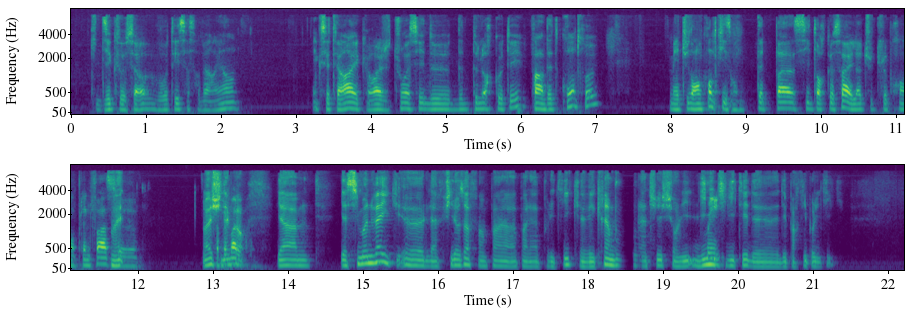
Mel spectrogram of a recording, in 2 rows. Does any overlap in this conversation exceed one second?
No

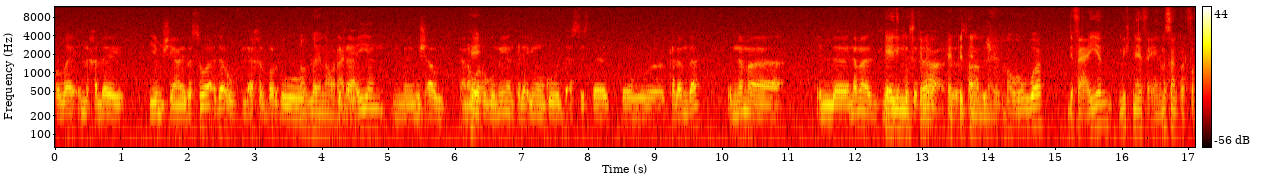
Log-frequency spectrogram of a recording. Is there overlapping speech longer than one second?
Yes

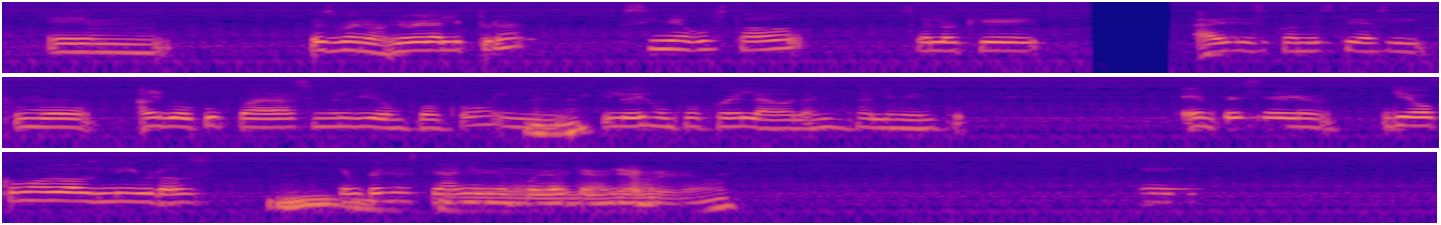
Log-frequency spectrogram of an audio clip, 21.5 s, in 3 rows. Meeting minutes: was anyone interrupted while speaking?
Yes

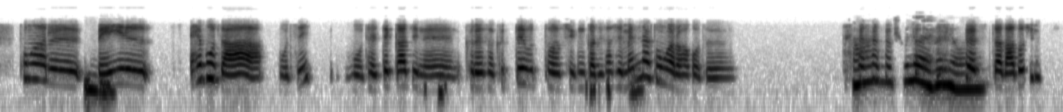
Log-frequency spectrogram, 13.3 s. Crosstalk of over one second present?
No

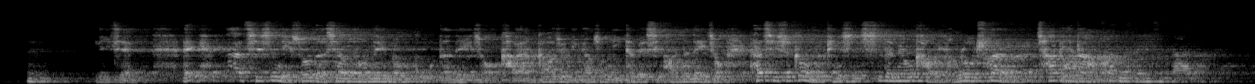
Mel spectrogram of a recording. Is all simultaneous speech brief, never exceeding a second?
Yes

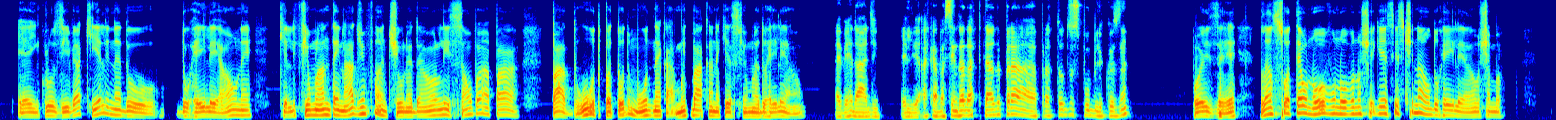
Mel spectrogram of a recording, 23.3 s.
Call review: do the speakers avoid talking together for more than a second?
Yes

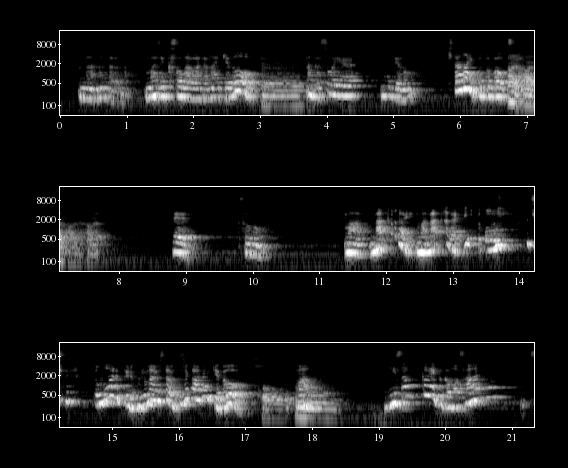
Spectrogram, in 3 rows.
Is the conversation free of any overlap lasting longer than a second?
Yes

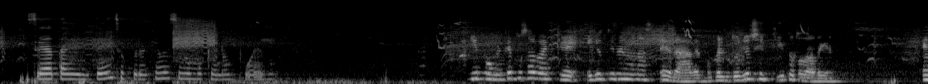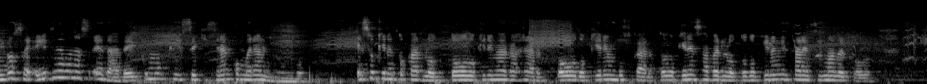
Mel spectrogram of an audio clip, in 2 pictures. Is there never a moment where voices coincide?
Yes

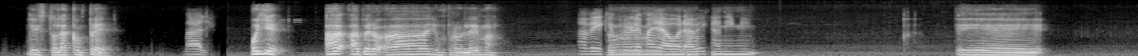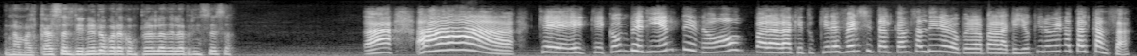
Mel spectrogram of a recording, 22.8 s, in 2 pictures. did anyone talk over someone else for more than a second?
Yes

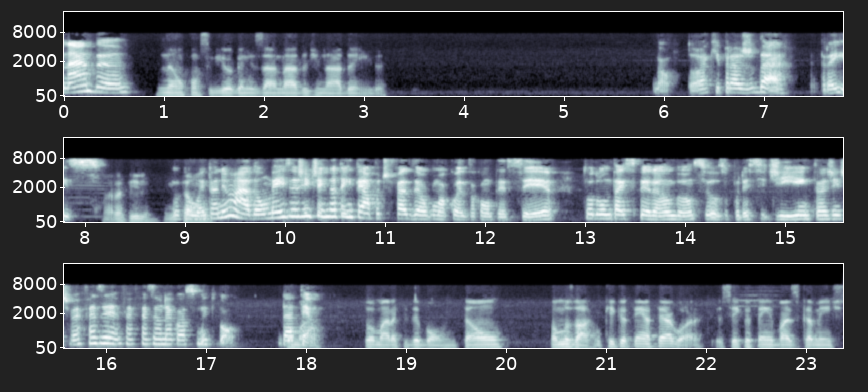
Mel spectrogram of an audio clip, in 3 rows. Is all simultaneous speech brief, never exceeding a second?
Yes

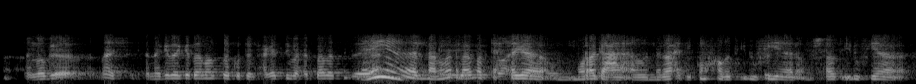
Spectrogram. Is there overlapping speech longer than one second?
Yes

